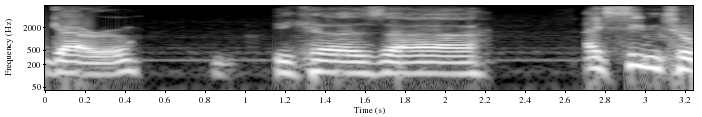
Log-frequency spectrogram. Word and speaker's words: guru: okay a lot you you'll hear a lot of people say guru geru and and porter you pronounce it gauru why i pronounce it garu because uh i seem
